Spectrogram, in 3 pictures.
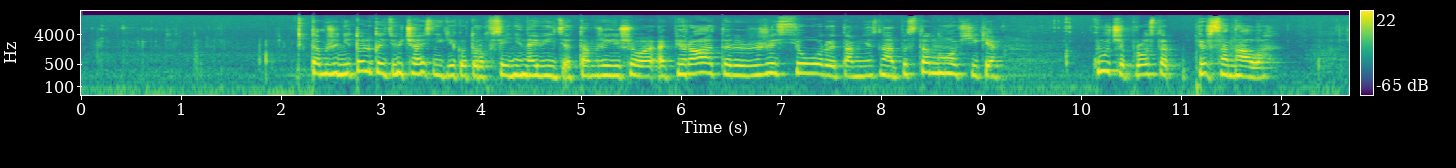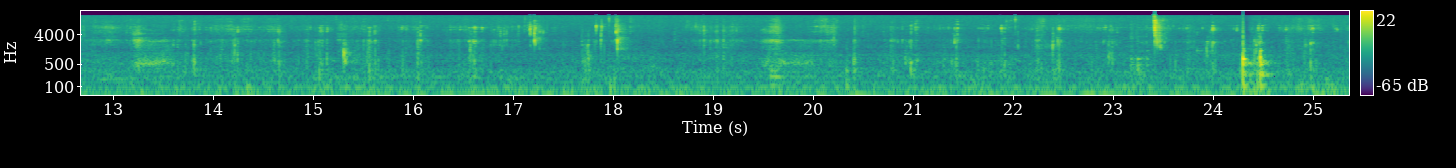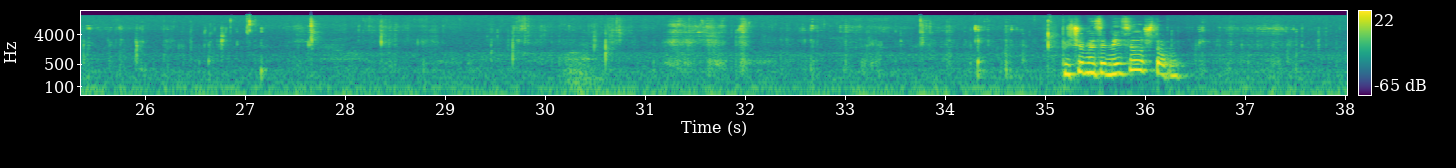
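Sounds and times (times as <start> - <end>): person chewing wrap: 0.0 - 2.3, 12.2 - 35.2, 36.4 - 38.0.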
